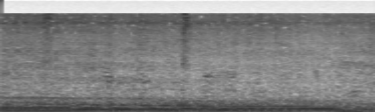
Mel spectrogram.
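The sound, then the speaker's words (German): Loud, continuous rumble of motorcycle engines revving as a group of leather-clad bikers rides off, a deep throbbing roar with shifting pitch that fills the whole stretch without pause. “Vielleicht sollten wir warten, bis die wilden Motorrad-Jungs hier abgedüst sind.”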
